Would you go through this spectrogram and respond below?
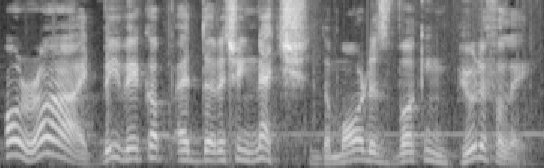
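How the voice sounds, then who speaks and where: A man with a slightly high voice narrates gameplay for his video. He is casual and enthusiastic, working from a loose script, with music playing softly behind him. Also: sing-song, a little fast. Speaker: video host. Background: background music.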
